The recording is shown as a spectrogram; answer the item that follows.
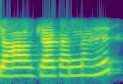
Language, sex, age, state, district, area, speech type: Hindi, female, 18-30, Madhya Pradesh, Narsinghpur, urban, conversation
